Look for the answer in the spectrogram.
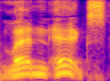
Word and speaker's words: Latinx: But when it's a lowercase x, you got to pronounce it Latinx.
